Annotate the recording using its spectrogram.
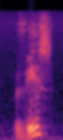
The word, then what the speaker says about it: this: Sentirete che nella prima parola il suono della vocale è molto più breve. – This. These. – Inoltre la prima S si pronuncia come nella parola rosso, mentre la seconda ha il suono simile alla S di rosa.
